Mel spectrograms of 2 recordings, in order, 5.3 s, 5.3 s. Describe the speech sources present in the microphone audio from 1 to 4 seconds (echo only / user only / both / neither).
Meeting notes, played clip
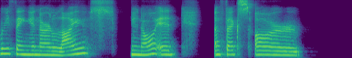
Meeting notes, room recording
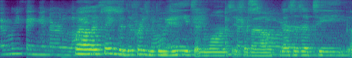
both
